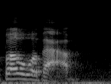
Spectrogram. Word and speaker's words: baobab: I put in the uh how did we say yesterday that these are pronounc this is pronounced I think it's baobab baobab trees um or boabab depending on how you say it.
